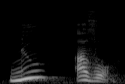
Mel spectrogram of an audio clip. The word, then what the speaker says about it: nous avons: Here you must have checked we are pronouncing nous avons rather nous avons because it has got one liaison.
